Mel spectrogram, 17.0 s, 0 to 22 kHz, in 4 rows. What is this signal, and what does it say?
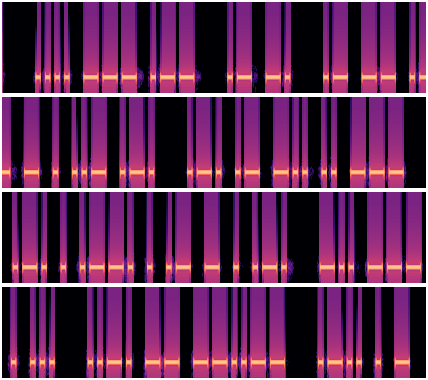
Morse code, heard as a keyed tone, about 25 wpm, 600 Hz. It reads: HOW AN AMATEUR RADIO REPEATER DOES FM, LET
